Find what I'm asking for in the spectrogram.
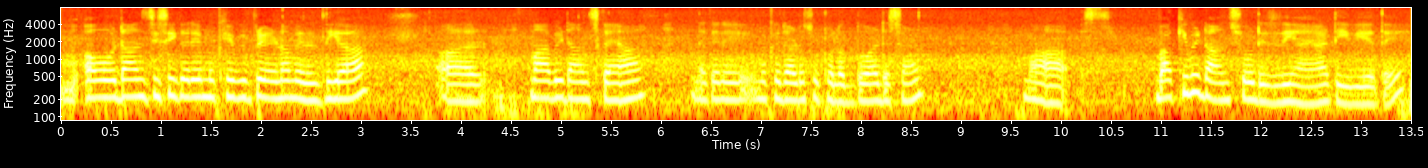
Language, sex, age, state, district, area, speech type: Sindhi, female, 30-45, Delhi, South Delhi, urban, spontaneous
